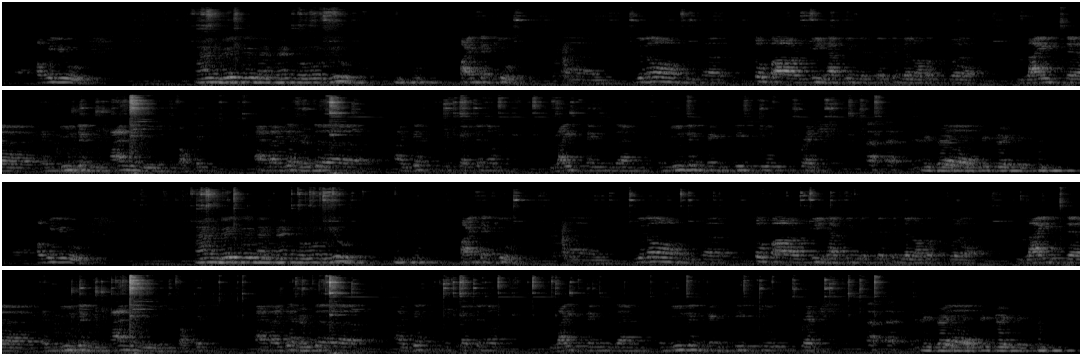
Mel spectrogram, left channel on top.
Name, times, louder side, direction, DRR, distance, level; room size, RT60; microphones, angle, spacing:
voice 1, 0.0-1.4 4.5-5.1 5.6-9.7 10.1-13.0 13.3-15.8 16.2-20.6, left 1 dB, 45° left, -6 dB, 1.7 m, -49 dB
sound 1, 1.3-19.9, right 4 dB, 25° right, 0.7 m, -41 dB
voice 2, 1.9-3.5 3.9-4.3 13.7-13.9 20.0-21.4, right 1 dB, 60° right, -2 dB, 1.0 m, -46 dB
4.2 x 3.4 x 2.9 m, 0.69 s
head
